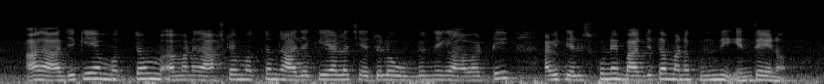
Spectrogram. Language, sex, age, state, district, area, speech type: Telugu, female, 30-45, Andhra Pradesh, Srikakulam, urban, spontaneous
